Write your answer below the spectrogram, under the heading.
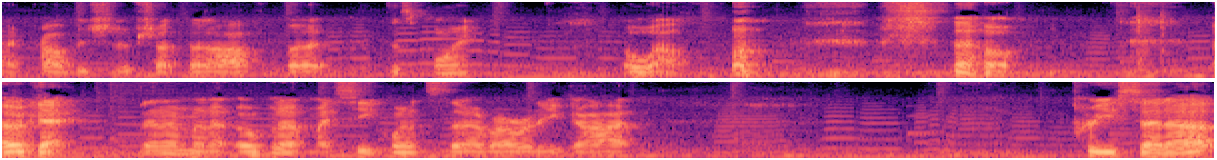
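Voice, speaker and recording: Faint music plays behind a man with a fairly low pitch who speaks at a moderate pace with ordinary pitch variation and long, frequent pauses. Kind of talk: tutorial. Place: home room. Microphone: webcam.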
